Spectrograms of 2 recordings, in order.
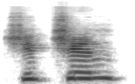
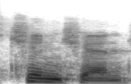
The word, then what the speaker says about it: Chin: pronounce your last name chi chin correct um you can unmute yourself we need to we need to hear you uh it's chin chin just as it's spelled chin chin okay welcome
